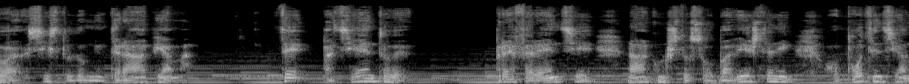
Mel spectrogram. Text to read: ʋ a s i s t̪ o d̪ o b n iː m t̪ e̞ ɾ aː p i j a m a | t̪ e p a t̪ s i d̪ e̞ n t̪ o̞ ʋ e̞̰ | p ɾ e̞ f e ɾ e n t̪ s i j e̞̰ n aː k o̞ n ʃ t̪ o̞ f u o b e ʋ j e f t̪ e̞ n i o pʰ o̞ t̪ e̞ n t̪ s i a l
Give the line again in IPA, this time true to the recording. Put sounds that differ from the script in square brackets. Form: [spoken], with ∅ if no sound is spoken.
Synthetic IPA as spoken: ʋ a s i s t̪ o d̪ o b n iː m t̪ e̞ ɾ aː p i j a m a | t̪ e p a t̪ s i [∅] e̞ n t̪ o̞ ʋ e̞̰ | p ɾ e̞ f e ɾ e n t̪ s i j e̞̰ n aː k o̞ n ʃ t̪ o̞ [s] u o b [a] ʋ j e [ʃ] t̪ e̞ n i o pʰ o̞ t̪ e̞ n t̪ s i a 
